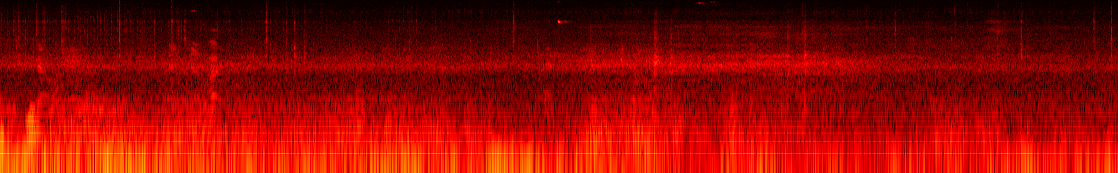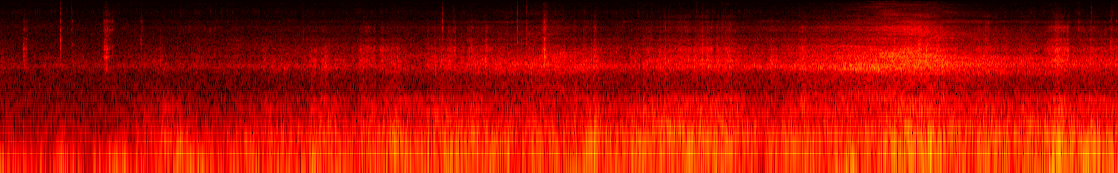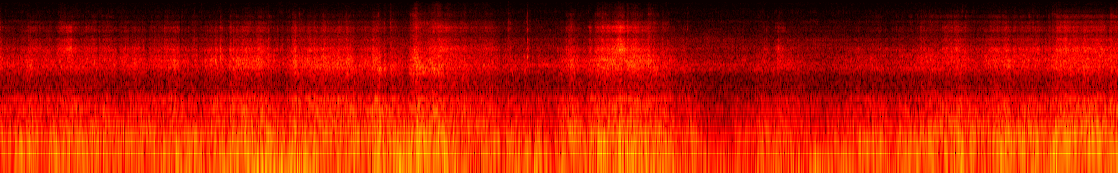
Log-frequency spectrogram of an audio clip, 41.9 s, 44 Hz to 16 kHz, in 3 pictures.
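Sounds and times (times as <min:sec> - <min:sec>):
bicycle tyres on tarmac: 0:00.0 - 0:41.9
wind rumbling on microphone: 0:00.0 - 0:41.9.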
